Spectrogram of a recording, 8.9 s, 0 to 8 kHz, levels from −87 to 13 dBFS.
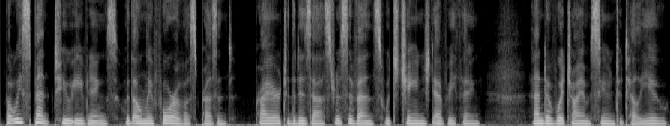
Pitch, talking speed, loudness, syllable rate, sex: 190 Hz, 190 wpm, -17 LUFS, 5.0 syllables/s, female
